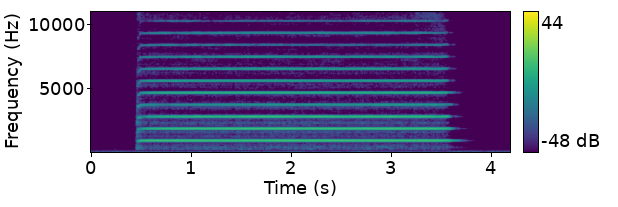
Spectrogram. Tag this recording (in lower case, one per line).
music
bowed string instrument
musical instrument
